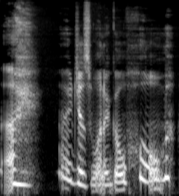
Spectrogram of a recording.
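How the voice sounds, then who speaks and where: A woman's voice: high-pitched, slow pace, vocal fry, darkish tone, no room sound, pitched above the performer's own voice, full character voice. Girl doing a weary young traveler boy in a fanfic, awkward, sighs a lot, very dry recording. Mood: nervous. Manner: sighing, hesitant.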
